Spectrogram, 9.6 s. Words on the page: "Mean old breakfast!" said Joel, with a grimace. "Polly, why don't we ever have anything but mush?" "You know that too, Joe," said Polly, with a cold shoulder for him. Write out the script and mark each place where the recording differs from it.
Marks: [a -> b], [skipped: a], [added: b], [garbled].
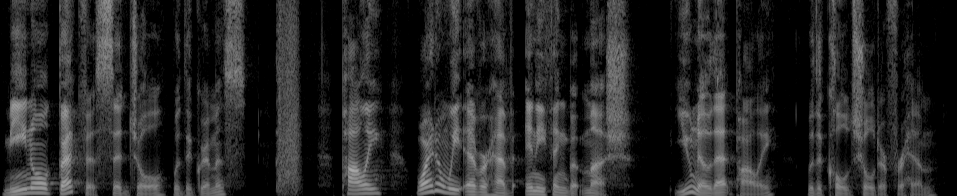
"Mean old breakfast!" said Joel, with a grimace. "Polly, why don't we ever have anything but mush?" "You know that [skipped: too, Joe," said] Polly, with a cold shoulder for him.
